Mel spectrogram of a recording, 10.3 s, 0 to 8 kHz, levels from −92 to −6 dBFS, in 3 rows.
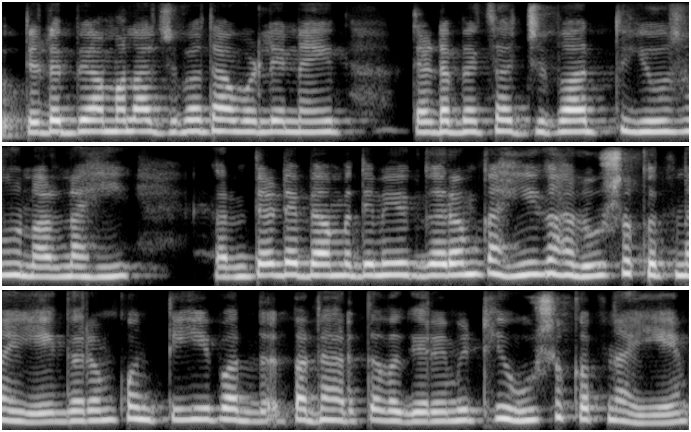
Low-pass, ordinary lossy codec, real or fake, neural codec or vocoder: none; none; fake; codec, 16 kHz, 4 kbps, X-Codec, HuBERT features, trained on general audio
